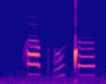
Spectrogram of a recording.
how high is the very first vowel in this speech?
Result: low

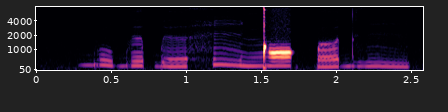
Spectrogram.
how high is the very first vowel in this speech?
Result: high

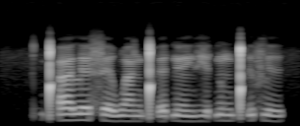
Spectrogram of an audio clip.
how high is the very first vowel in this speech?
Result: low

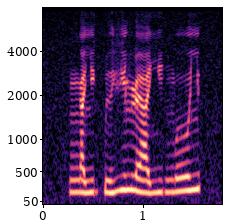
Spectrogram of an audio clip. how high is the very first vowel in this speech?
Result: low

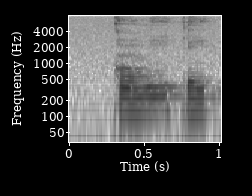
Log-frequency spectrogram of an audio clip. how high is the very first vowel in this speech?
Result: high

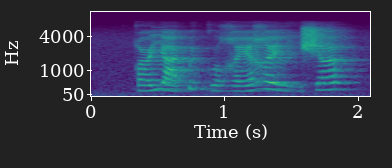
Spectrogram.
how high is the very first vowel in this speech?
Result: high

